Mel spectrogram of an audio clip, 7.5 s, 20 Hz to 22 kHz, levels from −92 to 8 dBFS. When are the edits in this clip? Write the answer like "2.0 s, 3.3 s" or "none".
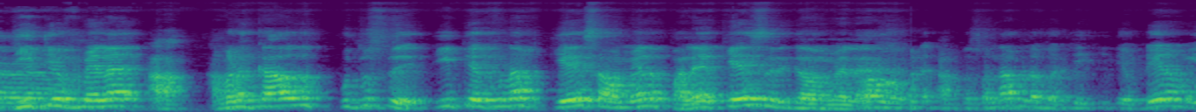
5.7 s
